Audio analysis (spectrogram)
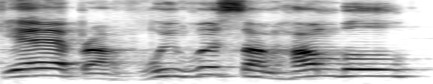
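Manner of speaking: ordinary delivery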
